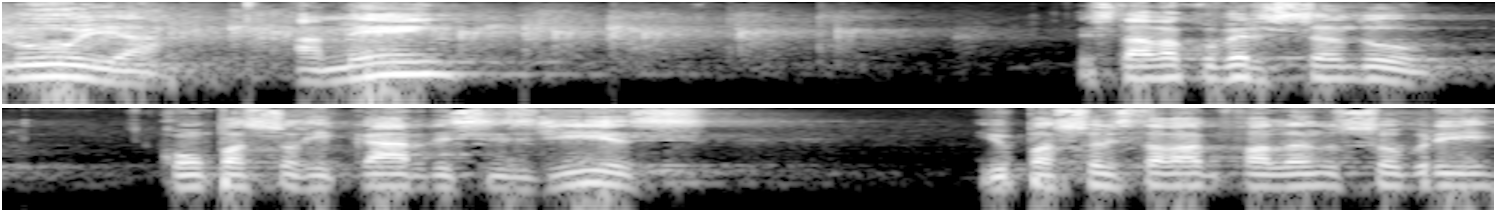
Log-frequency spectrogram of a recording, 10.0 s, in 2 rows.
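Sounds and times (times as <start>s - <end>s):
speech: 0.0s - 1.7s, 3.6s - 4.9s, 5.5s - 7.4s, 8.2s - 9.9s
audience applauding: 0.0s - 3.4s.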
